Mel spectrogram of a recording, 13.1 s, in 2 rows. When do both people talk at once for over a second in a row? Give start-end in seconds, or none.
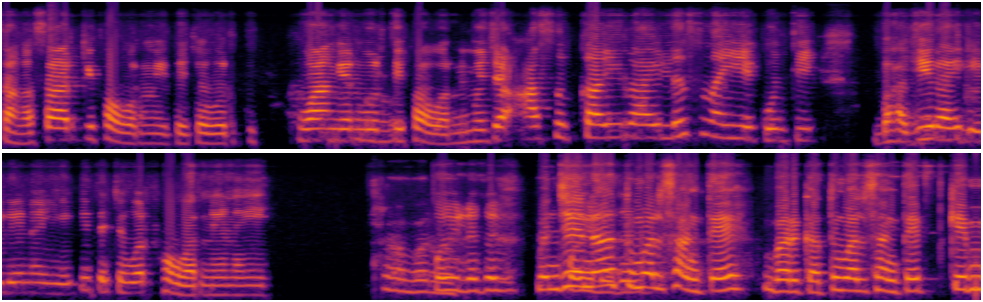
none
